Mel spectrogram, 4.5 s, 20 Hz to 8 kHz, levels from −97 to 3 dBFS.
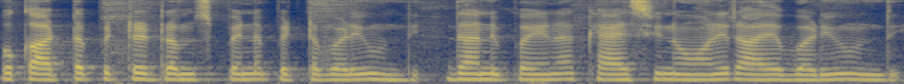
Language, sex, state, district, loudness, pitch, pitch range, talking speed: Telugu, female, Telangana, Mahabubabad, -19 LUFS, 195 Hz, 190-200 Hz, 145 wpm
